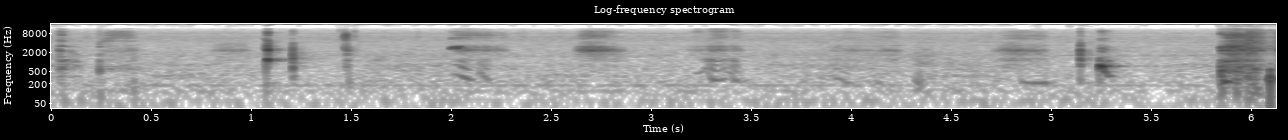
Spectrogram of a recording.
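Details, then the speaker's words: Person with hiccups, talking while others tease him: breathy sounds and soft voice interrupted by several sharp, abrupt gulping hiccups. "i don't know why i got the hiccups huh i don't know why quit making fun of me"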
